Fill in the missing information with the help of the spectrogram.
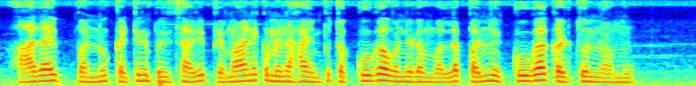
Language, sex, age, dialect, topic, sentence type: Telugu, male, 18-24, Utterandhra, banking, statement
